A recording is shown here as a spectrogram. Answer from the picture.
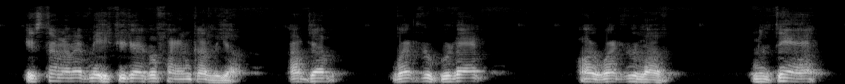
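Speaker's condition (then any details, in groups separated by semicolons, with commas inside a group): Duchenne muscular dystrophy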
